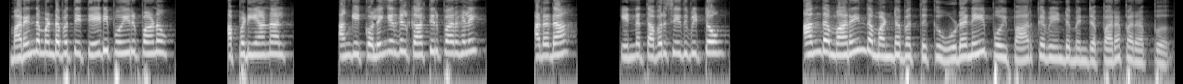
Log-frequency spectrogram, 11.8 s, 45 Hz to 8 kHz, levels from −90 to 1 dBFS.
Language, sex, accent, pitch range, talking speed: Tamil, female, native, 240-300 Hz, 100 wpm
